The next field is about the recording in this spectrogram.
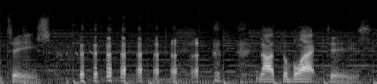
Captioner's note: laughs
